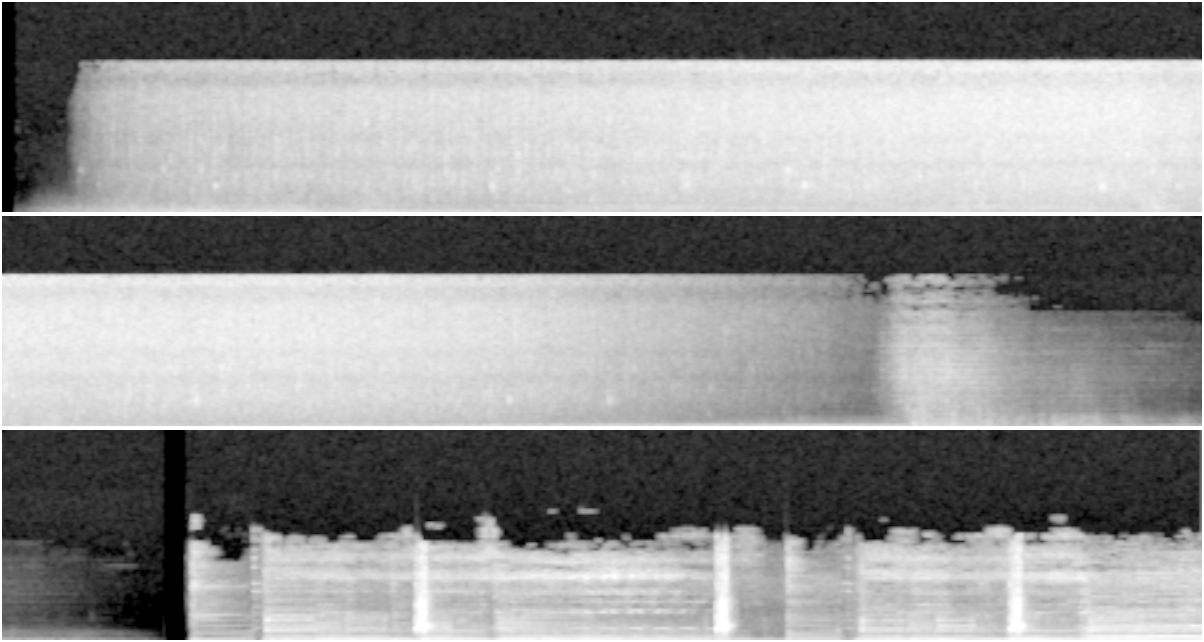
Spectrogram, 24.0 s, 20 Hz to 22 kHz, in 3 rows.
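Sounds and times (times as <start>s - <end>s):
low rumble of thunder: 0.1s - 16.9s
heavy rainfall: 0.2s - 13.2s.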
